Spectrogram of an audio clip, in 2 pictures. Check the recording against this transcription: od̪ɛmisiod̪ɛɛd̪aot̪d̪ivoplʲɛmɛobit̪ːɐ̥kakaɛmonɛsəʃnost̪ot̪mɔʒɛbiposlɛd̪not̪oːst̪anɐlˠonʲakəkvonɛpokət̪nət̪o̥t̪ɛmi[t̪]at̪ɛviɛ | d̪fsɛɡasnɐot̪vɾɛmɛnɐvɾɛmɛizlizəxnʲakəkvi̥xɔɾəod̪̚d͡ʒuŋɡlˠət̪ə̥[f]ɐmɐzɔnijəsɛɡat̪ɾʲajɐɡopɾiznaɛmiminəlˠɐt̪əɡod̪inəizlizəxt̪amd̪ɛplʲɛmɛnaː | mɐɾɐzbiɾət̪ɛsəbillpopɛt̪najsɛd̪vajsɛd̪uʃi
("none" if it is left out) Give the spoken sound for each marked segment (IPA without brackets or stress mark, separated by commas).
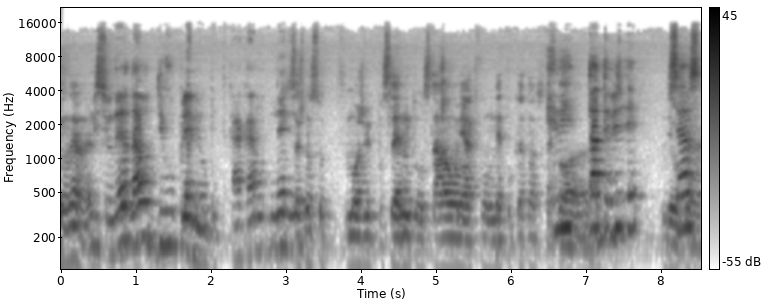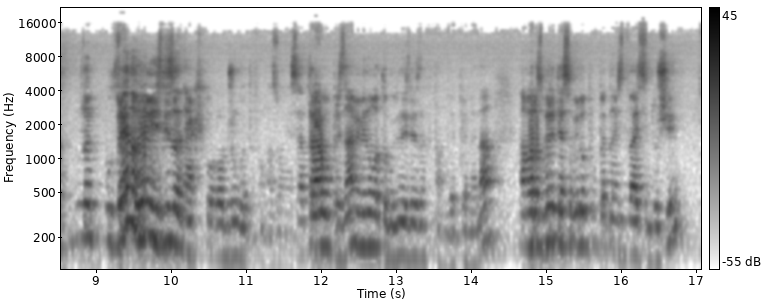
d̪, f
